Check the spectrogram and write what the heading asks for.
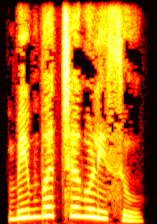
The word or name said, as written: ಬಿಬ್ಬಚ್ಚಗೊಳಿಸು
